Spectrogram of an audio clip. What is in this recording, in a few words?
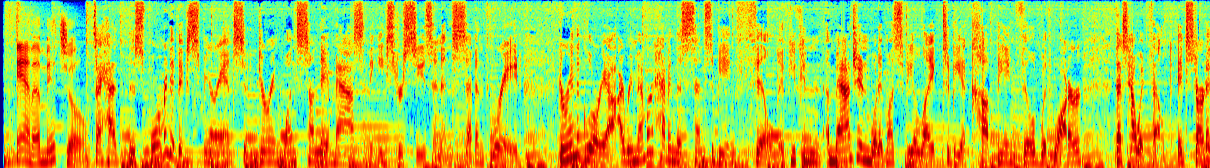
Network Promo; Son Rise Morning Show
